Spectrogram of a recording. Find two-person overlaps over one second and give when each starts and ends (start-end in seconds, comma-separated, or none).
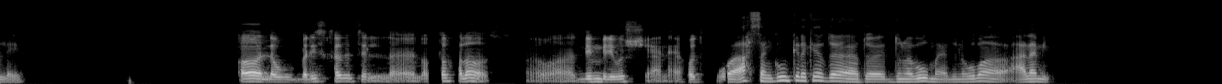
none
